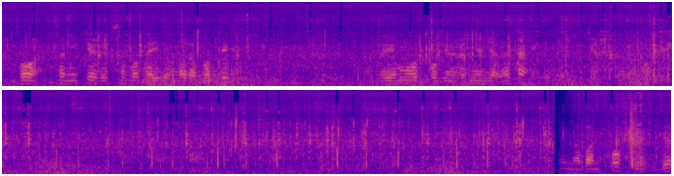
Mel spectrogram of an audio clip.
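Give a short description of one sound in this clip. Bicycle tyres rumble and rattle over a bumpy, broken road.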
